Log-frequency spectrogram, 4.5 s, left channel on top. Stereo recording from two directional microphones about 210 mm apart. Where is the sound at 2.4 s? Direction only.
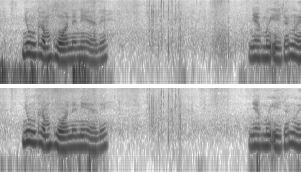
Centre (ahead or behind).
